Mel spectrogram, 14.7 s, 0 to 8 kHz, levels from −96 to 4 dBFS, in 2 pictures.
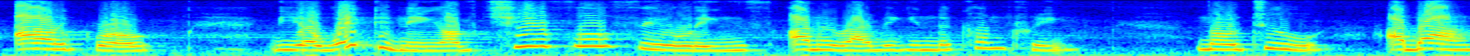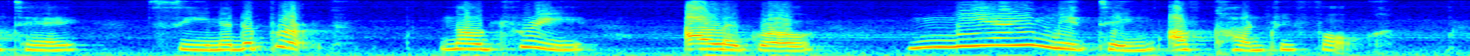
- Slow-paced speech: Yes, slow, 105 wpm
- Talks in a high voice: Yes, high, 240 Hz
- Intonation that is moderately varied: Yes, average, 4.8 semitones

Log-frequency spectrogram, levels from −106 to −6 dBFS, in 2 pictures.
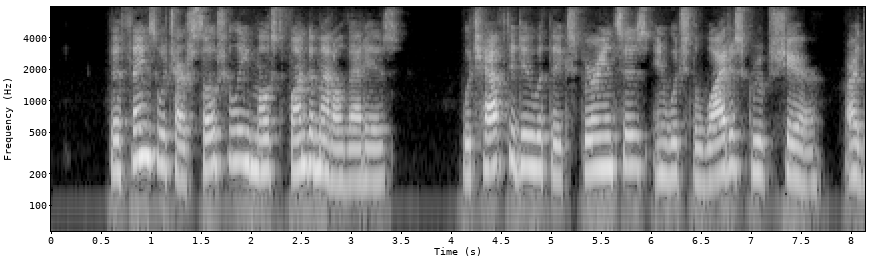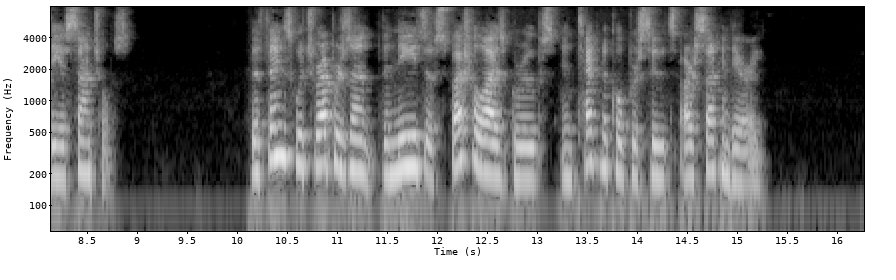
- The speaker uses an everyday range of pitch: Yes, average, 4.0 semitones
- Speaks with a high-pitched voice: Yes, high, 210 Hz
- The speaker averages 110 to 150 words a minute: Yes, average, 145 wpm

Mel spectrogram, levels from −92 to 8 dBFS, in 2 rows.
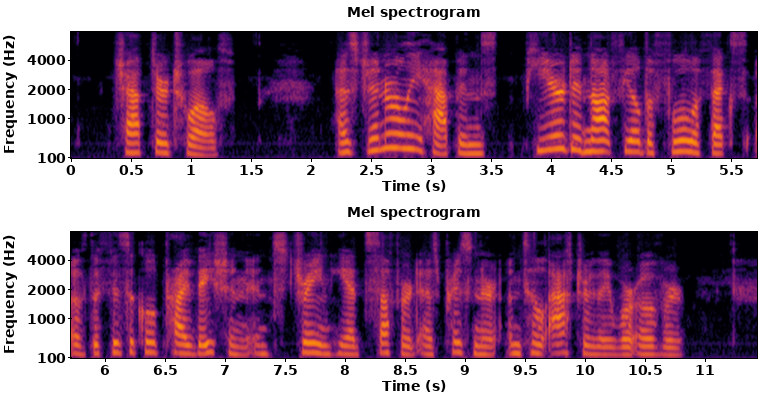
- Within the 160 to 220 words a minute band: No, average, 145 wpm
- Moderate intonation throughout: Yes, average, 3.6 semitones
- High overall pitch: Yes, high, 210 Hz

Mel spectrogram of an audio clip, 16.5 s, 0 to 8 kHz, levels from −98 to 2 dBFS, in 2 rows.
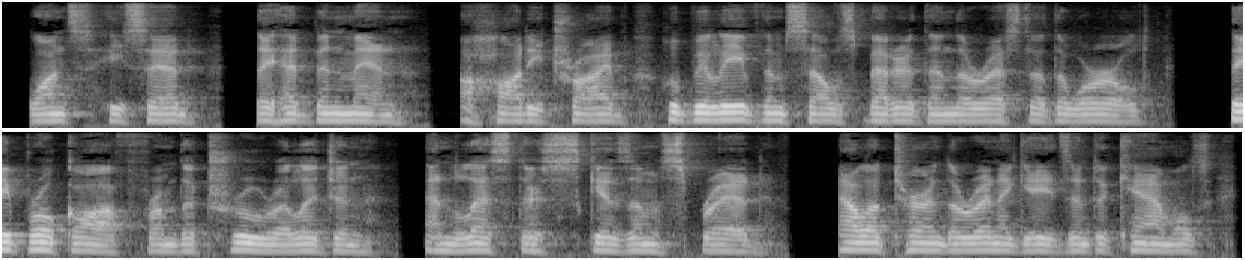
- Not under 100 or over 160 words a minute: Yes, average, 140 wpm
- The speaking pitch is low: Yes, low, 115 Hz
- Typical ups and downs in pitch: No, narrow, 1.5 semitones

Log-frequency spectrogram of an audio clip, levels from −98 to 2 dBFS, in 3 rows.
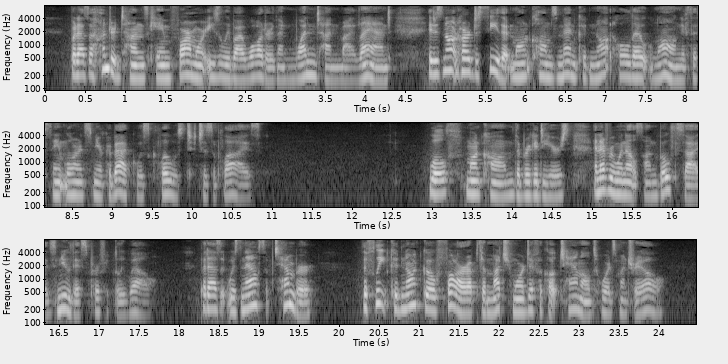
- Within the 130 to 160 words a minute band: No, average, 185 wpm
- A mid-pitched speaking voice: Yes, medium, 180 Hz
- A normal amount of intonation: Yes, average, 3.4 semitones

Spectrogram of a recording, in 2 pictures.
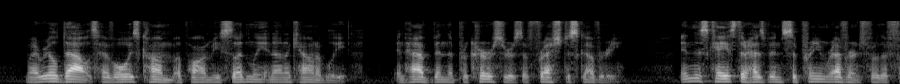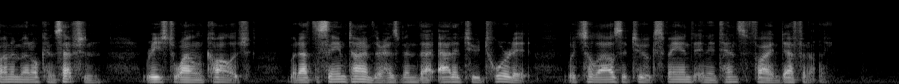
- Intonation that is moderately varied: No, narrow, 2.1 semitones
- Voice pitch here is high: No, low, 110 Hz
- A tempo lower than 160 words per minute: No, average, 190 wpm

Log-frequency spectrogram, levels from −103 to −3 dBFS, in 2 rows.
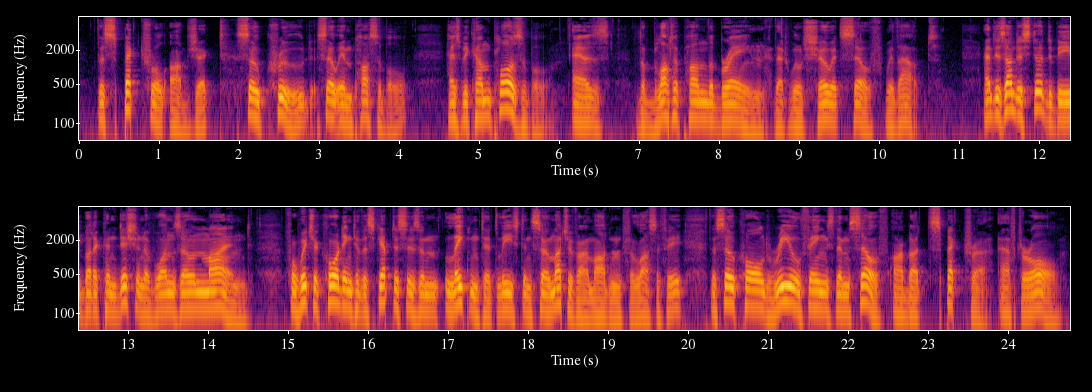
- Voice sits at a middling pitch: No, low, 115 Hz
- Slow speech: No, average, 145 wpm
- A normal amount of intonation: Yes, average, 4.9 semitones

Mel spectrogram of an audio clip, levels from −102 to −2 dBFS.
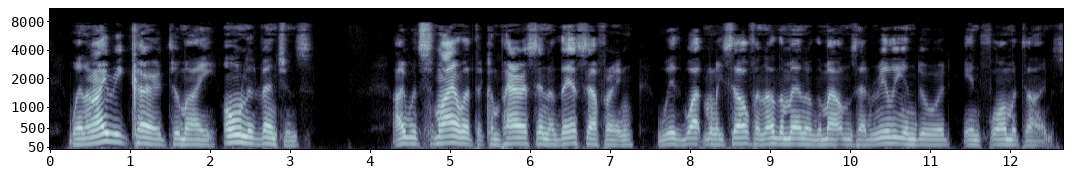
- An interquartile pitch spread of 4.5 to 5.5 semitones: No, average, 3.1 semitones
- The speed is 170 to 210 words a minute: No, average, 145 wpm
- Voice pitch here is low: Yes, low, 125 Hz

